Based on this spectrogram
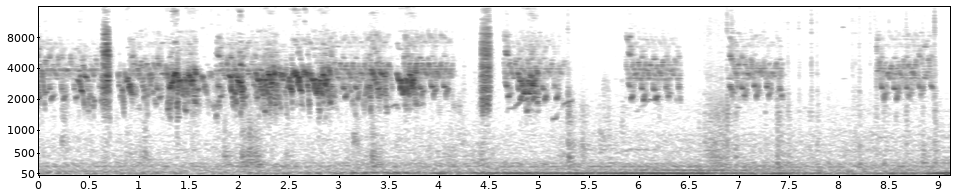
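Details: Mating pair of pet budgerigars: loud, steady scratchy warble for about four seconds, then quieter short buzzy bursts with gaps, plus a sharp click or two and a faint low hum.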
